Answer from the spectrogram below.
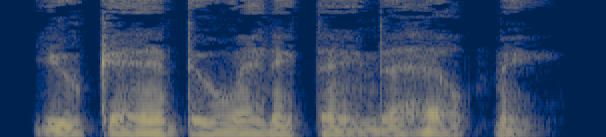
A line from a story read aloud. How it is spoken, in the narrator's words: he said in a weak but steady voice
